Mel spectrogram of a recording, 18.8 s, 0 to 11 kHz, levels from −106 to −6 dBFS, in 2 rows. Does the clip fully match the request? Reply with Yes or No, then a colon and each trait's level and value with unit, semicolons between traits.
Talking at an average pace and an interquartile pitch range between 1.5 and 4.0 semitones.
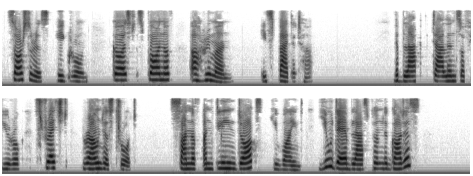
No: slow, 100 wpm; average, 2.9 semitones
